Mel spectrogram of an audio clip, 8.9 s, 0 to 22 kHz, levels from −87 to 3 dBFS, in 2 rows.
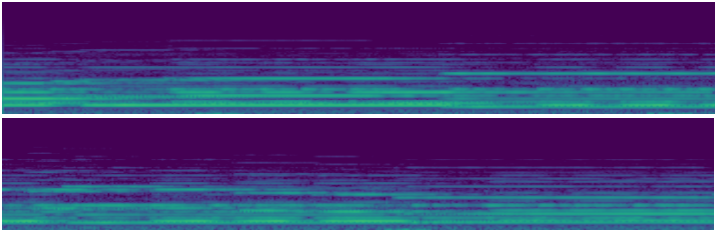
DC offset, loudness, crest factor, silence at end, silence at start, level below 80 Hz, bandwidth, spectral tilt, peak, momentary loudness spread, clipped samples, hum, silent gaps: under 0.1%; -31 LUFS; 14 dB; 0 s; 0 s; -60 dBFS; 5.6 kHz; -7.5 dB/octave; -18 dBFS; 5 LU; under 0.1%; none; none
